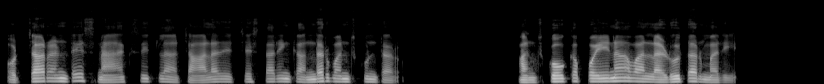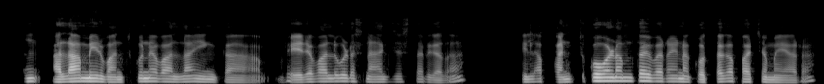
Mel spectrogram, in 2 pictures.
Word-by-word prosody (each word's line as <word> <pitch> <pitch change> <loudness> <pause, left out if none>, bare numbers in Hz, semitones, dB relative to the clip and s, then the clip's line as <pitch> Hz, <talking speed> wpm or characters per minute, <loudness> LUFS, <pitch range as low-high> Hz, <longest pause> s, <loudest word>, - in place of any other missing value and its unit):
వచ్చారంటే 145 +4 +2
స్నాక్స్ 110 +4 -4
ఇట్లా 130 -2 -6 0.2
చాలా 100 +3 -1
తెచ్చేస్తారు 125 +2 -7
ఇంకా 125 -1 -5
అందరు 140 +7 +2
పంచుకుంటారు. 120 -6 -3 1.2
పంచుకోకపోయినా 140 +7 +3
వాళ్ళు 130 -4 +3
అడుగుతారు 130 +3 +3
మరి. 105 -1 -6 1.2
హ్మ్. 145 +1 0 0.2
అలా 125 +3 +6
మీరు 145 -2 +5
పంచుకునే 140 +6 -1
వాళ్ళా? 130 0 -1 0.2
ఇంకా 110 -2 -5 0.5
వేరే 110 +3 0
వాళ్ళు 140 +1 0
కూడా 145 -1 -2
స్నాక్స్ 120 -1 -7
ఇస్తారు 120 -2 -13
కదా! 95 - -9 0.7
ఇలా 125 +2 -6 0.2
పంచుకోవడంతో 160 +7 +3
ఎవరైనా 140 -2 -1
కొత్తగా 130 +5 -1
పరిచయమైయ్యారా? 110 -2 -4
125 Hz, 105 wpm, -23 LUFS, 115-140 Hz, 1.2 s, అలా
